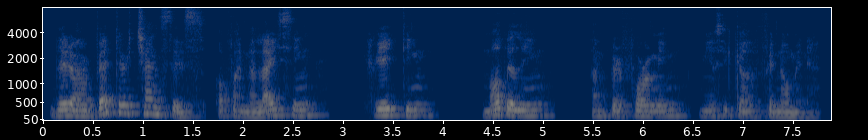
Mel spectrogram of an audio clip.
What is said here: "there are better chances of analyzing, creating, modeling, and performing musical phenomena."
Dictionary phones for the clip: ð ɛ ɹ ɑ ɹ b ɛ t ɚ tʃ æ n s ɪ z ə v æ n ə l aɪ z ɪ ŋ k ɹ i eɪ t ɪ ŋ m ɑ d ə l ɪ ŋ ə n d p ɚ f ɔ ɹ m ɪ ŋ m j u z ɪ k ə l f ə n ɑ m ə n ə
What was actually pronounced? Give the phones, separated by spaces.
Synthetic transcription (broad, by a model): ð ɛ ɹ ɑ ɹ b ɛ t ɚ tʃ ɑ n s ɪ s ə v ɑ n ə l aɪ s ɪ ŋ k ɹ i eɪ t ɪ ŋ m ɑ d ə l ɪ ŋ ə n p ɚ f ɔ ɹ m ɪ ŋ m j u s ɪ k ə l f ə n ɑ m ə n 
